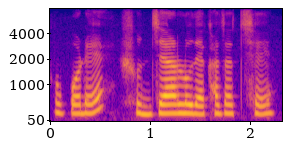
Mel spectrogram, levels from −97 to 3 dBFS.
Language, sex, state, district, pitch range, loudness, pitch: Bengali, female, Tripura, West Tripura, 230-240 Hz, -16 LUFS, 235 Hz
